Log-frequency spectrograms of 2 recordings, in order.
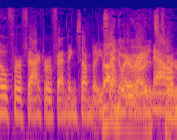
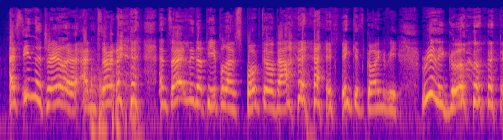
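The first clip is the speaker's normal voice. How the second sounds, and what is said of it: Weak put-on Scottish accent. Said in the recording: “Scottish ... That's my Scottish impression ... You gotta sound a little more like this ... Terrible ... you sound like the serial Scottish dude”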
